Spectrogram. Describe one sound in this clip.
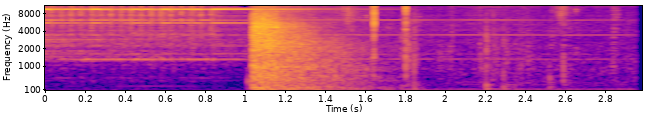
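A heavy metal barred door clangs shut and rings.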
